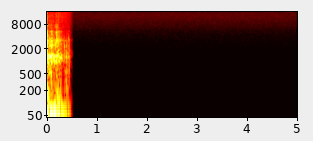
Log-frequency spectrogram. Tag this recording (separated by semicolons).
bump; click; hit; mic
